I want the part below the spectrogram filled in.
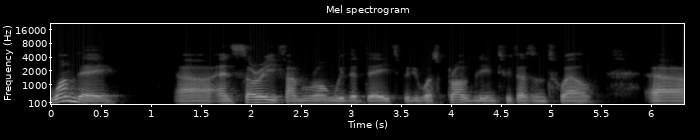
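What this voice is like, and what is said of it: Usual voice. Nothing is said of it.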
